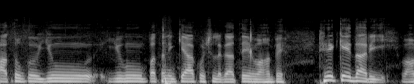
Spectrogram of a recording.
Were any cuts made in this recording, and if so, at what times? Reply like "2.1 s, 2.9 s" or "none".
3.0 s

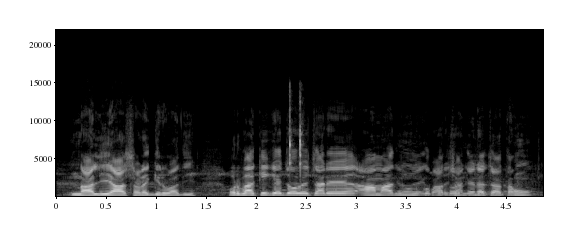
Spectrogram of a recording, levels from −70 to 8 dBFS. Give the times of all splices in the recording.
3.9 s

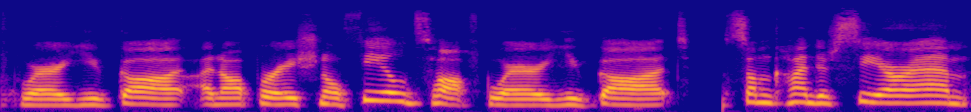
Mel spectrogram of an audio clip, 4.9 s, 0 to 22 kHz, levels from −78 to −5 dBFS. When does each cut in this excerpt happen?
1.0 s, 3.6 s

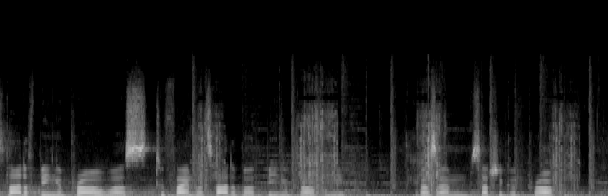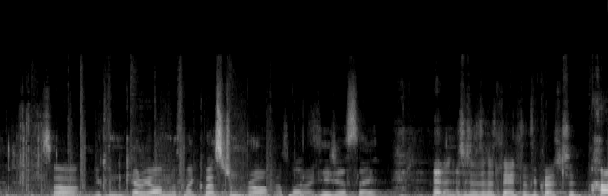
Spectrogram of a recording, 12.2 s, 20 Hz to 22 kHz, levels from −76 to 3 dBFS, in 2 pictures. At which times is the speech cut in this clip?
none

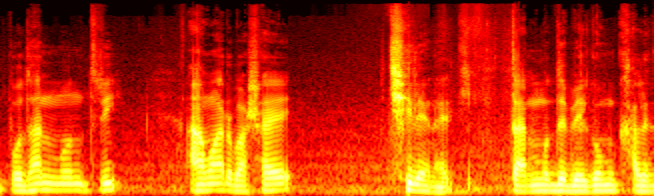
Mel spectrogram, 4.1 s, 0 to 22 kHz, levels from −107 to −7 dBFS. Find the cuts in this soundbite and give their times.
none

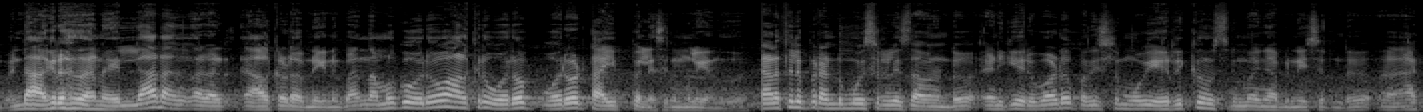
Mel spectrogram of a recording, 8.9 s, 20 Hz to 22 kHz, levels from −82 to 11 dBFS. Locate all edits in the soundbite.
4.8 s

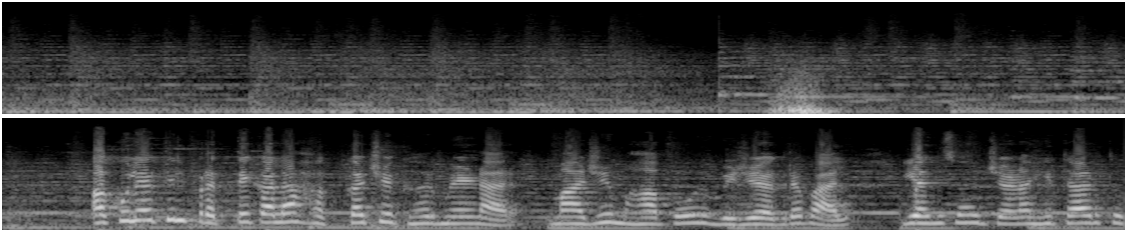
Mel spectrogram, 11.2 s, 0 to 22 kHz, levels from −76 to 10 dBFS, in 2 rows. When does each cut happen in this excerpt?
3.5 s

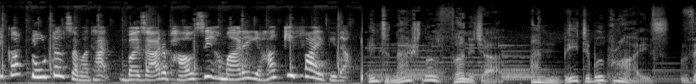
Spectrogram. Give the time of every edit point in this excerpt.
3.7 s

